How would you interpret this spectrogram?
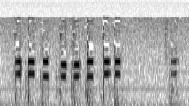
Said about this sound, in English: It's kind of cool. We have the doors open, so I can hear the touch tones echoing throughout the studio. That is pretty cool.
